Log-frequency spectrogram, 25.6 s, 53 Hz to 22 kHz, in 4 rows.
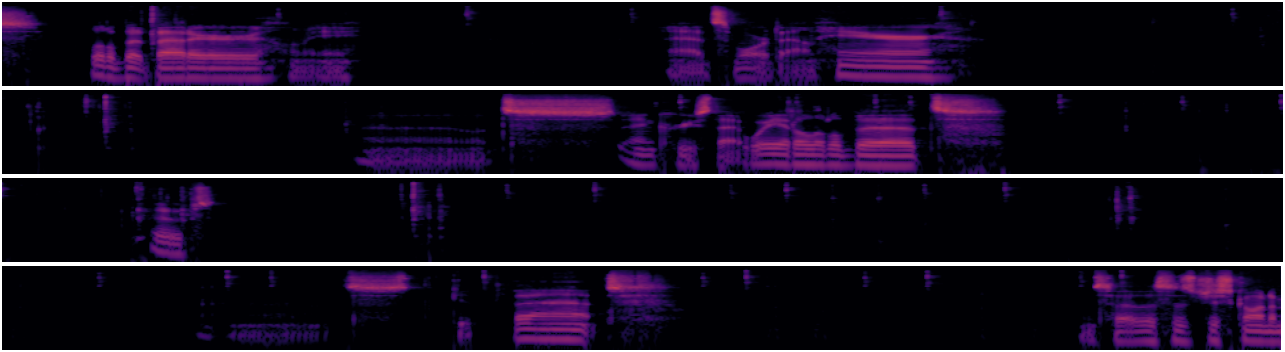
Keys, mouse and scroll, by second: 0.0 middle click, 0.7 space, 1.4-2.6 drag, 2.6 middle click, 3.1-4.8 drag, 4.8-6.1 middle drag, 6.1 click, 6.9 space, 9.2-10.4 drag, 10.9-13.6 drag, 13.6 ctrl+z, 14.8 space, 15.3-16.9 drag, 16.9 middle click, 17.4 click, 18.3 KP_Divide, 18.9 middle click, 19.7-21.7 drag, 21.7 scroll down 2, 22.0 middle click, 22.7 click, 23.0 middle click, 23.5 click, 24.1 middle click, 24.6 click, 25.0 middle click.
